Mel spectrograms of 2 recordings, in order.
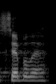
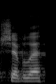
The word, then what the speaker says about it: Shibboleth: Depending on where you were from you pronounced the same letter as /sh/ or /s/, all right, some people said Sibboleth, some people said Shibboleth, they're saying the same word, right?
